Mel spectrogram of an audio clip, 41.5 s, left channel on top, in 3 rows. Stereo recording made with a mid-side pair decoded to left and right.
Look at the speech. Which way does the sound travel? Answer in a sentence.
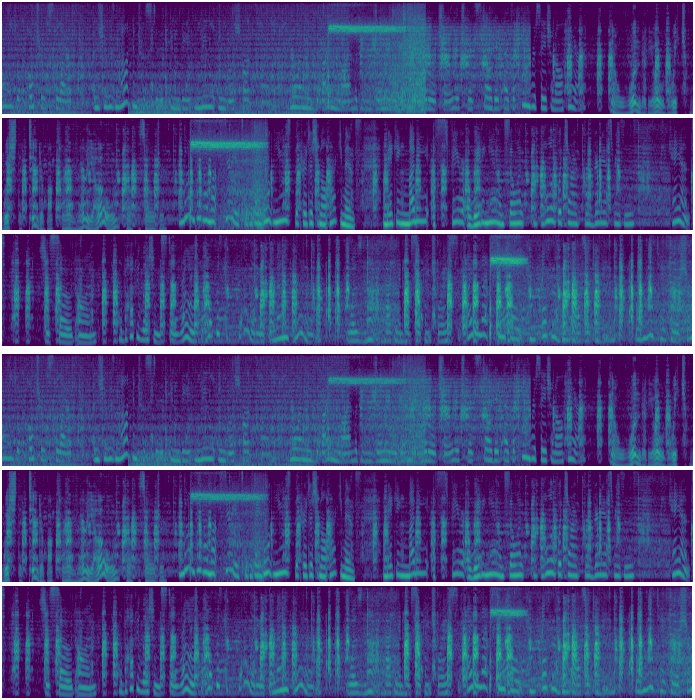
You can hear the speech move from right to left and back again.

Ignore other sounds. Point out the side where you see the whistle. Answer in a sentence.
In this clip you hear the whistle on the left.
